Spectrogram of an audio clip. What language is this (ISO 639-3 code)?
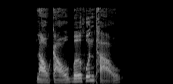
nan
